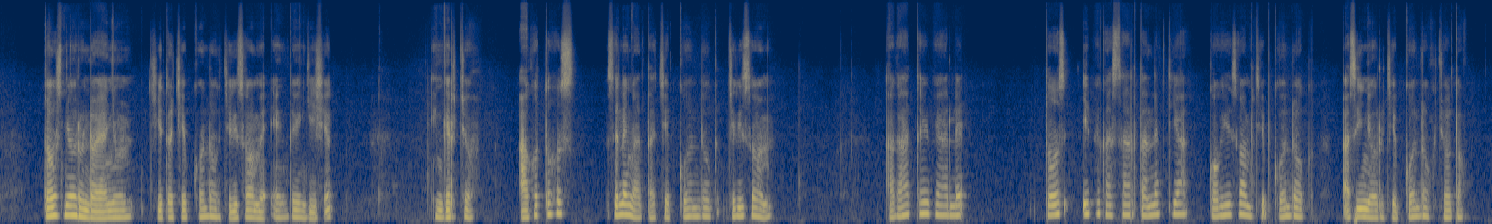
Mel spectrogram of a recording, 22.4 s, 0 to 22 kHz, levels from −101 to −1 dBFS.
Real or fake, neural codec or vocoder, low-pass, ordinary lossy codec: fake; codec, 44.1 kHz, 7.8 kbps, DAC; none; none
